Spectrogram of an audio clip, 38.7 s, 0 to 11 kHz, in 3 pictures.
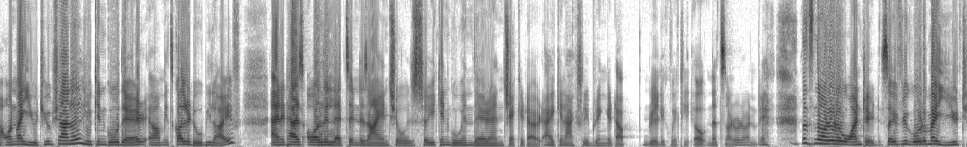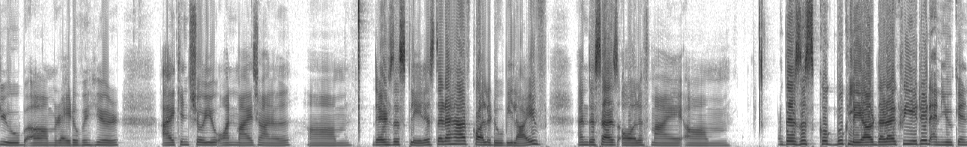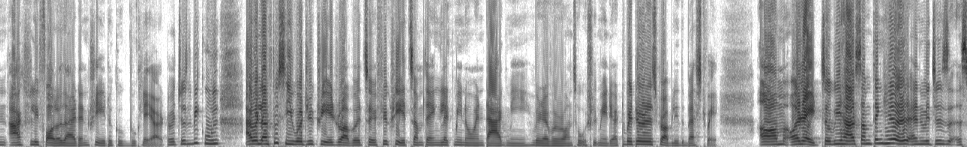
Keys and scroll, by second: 11.1-12.4 typing, 12.4 Right, 12.8 Return.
